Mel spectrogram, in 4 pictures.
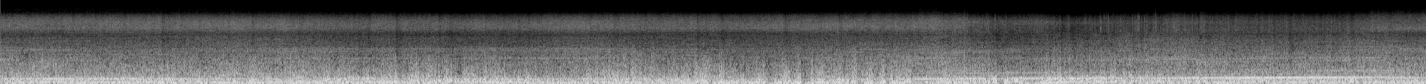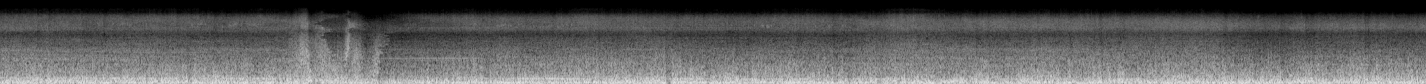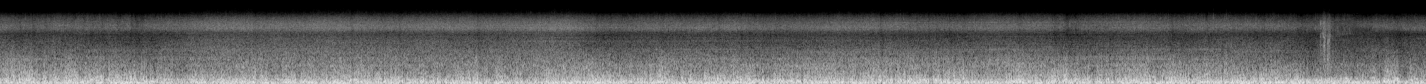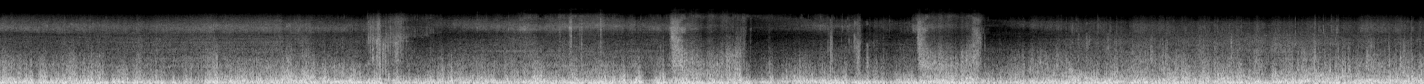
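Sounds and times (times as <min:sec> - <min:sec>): motorcycle engine steady tone: 0:00.0 - 0:57.0
wind rushing over microphone: 0:00.0 - 0:57.0
short whoosh: 0:12.9 - 0:21.1, 0:44.8 - 0:54.4.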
